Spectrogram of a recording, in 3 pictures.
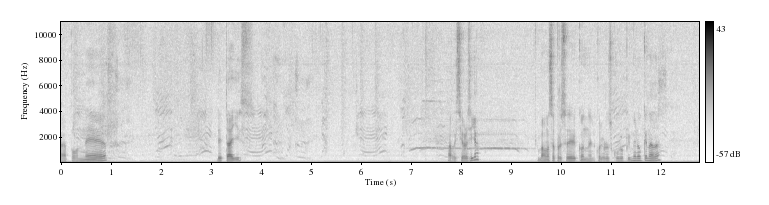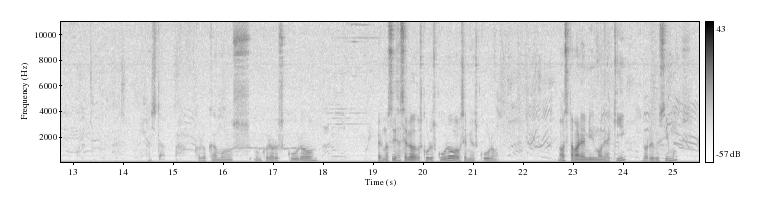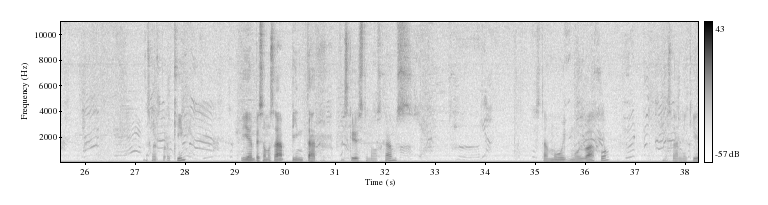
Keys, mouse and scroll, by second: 0.7 click, 2.8-3.7 typing, 5.0 a, 6.0 e, 6.4 s, 24.9-27.2 drag, 32.8-34.9 drag, 36.4 ctrl+z, 37.4 click.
